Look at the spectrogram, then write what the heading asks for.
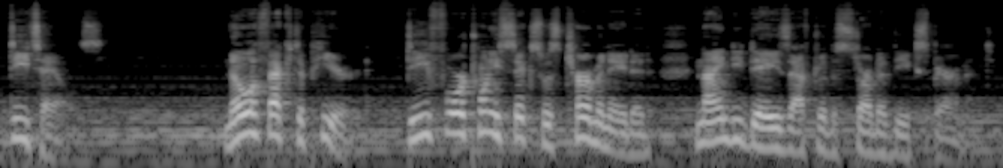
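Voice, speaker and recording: Male podcast host, fairly high voice with very animated intonation, faint music underneath. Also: moderate pace. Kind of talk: dramatic reading of a science-fiction horror log; casual podcast sign-off.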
